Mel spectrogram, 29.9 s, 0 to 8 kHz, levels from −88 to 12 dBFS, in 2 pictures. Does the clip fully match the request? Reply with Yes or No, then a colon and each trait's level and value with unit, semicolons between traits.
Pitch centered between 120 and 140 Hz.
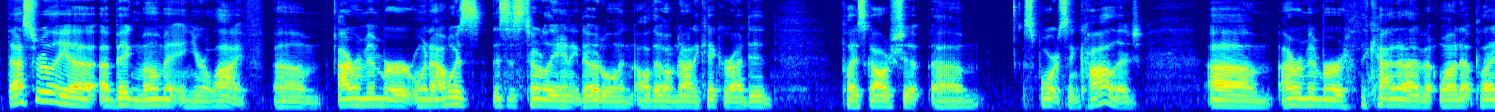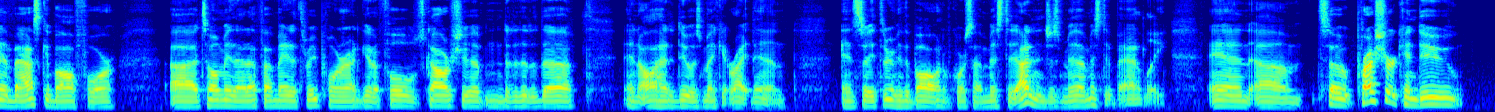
No: low, 110 Hz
